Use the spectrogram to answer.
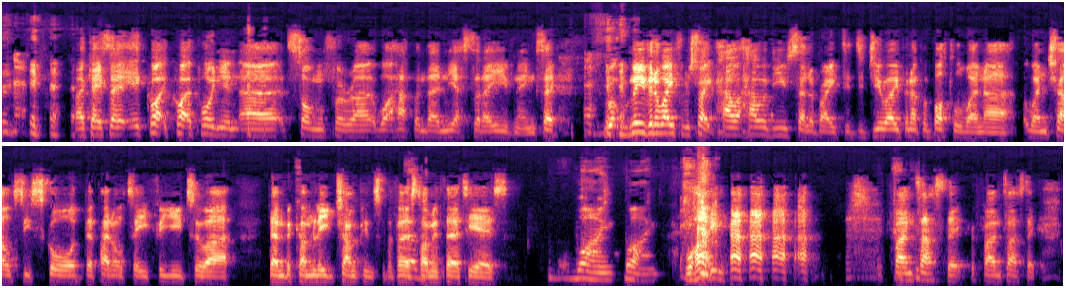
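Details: Adult man speaking; normal speech.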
